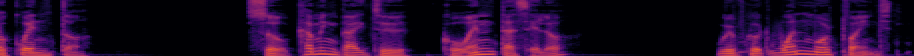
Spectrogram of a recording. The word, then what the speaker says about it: cuéntaselo: There's an accent on the E of cuéntaselo. Because, of course, we need to keep the stress on that syllable, cuenta. We couldn't say cuéntaselo or cuéntaselo or anything like that. Cuéntaselo, it has to maintain the stress on the cué, cuéntaselo syllable. So we put a written accent.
